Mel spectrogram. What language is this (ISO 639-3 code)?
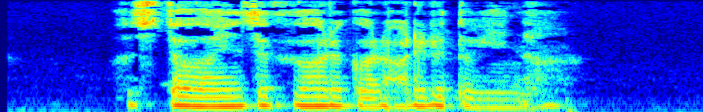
jpn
